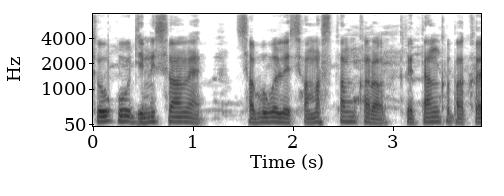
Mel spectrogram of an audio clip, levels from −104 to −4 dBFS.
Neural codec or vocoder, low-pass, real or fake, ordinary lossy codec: codec, 16 kHz, 4 kbps, FreqCodec, larger model; none; fake; none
